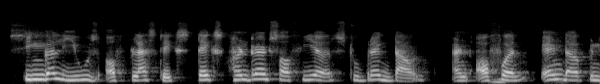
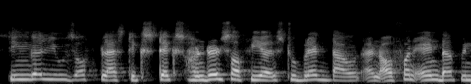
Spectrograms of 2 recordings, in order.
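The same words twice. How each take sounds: First: It is read slowly. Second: It is read quickly.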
